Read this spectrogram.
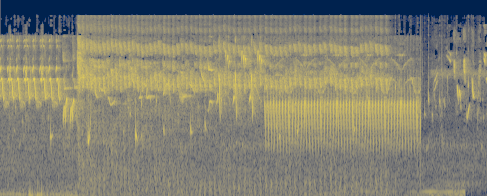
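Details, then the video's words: Burst song of the common nightingale, mixed with trickling water and cililin sounds as training material for kept birds like the white-rumped shama. Dense high warbling with a long, steady, rattling buzz running through the middle. "SUARA BURUNG SIKATAN LONDO"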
